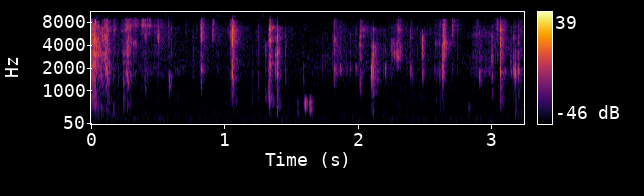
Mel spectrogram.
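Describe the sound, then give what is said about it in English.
Crunchy tortilla chips being munched, a quick irregular series of sharp, crisp crackles and bites with brief pauses between them, fairly quiet, over a faint steady background hum, with no talking. “I'm gonna be munching on these talkies.”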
